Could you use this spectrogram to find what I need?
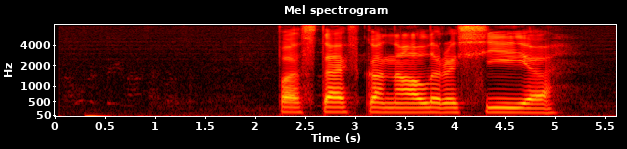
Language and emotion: Russian, sad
